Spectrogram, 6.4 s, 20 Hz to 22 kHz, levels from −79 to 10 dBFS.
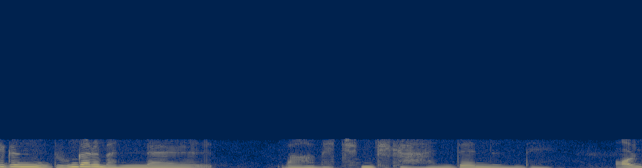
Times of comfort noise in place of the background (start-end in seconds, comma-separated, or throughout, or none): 2.16-2.78, 5.66-6.16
